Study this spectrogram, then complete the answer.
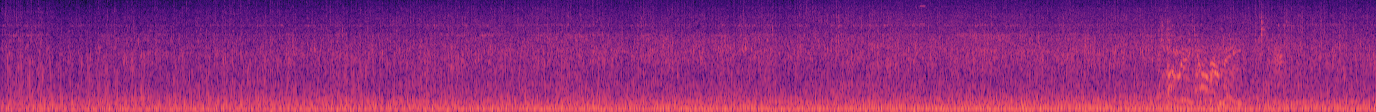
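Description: A propeller plane's engine drones steadily throughout.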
